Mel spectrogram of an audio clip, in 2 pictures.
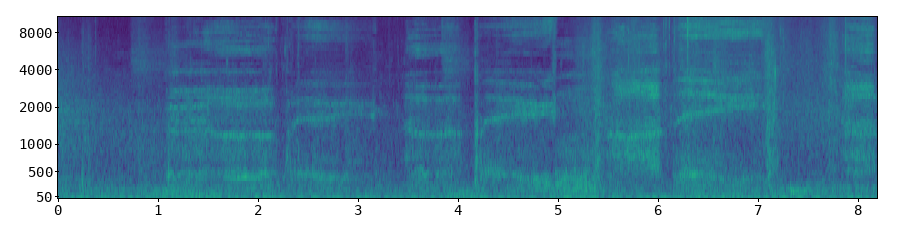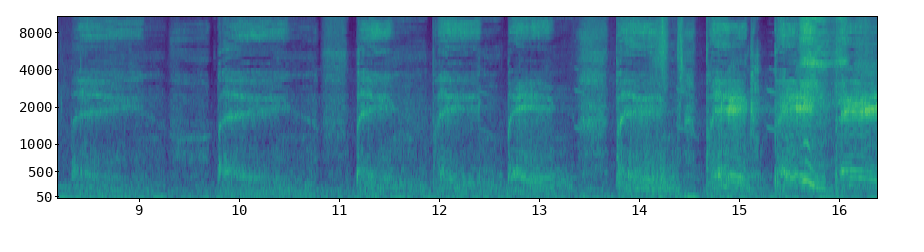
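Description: A monstrous creature growls and snarls loudly.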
